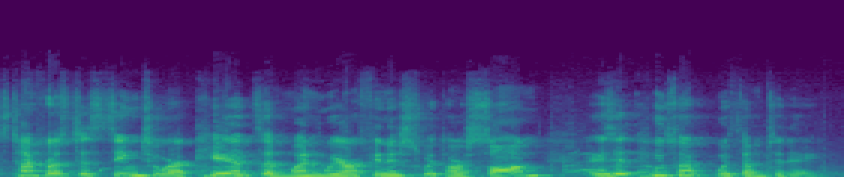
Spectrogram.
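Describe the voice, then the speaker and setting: A woman speaks at a fairly high pitch with ordinary variation in her intonation. The room echo is audible, and there's noticeable background noise. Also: moderate pace. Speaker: pastor. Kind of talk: church service welcome and announcements. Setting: church. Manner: casual, halting.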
